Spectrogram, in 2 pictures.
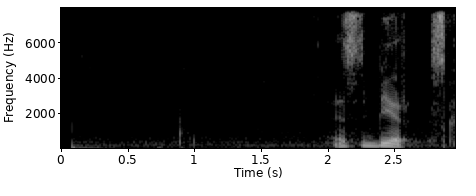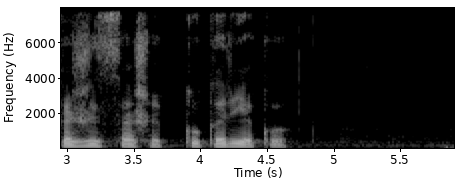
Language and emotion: Russian, neutral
